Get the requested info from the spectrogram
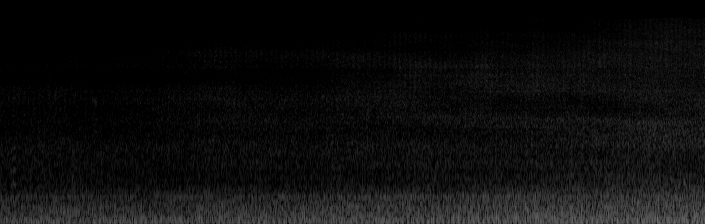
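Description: Faint, steady outdoor background noise, a low rumble with a slight hum, slowly growing louder.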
